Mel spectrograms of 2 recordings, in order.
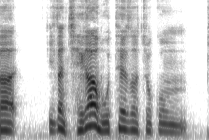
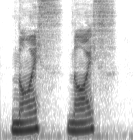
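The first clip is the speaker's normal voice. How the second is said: "nice" said in an Australian-style accent. Showing how to say "nice" the Australian way: Australian-style "nice". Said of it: "나이스를 이제 호주식으로 하면은".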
